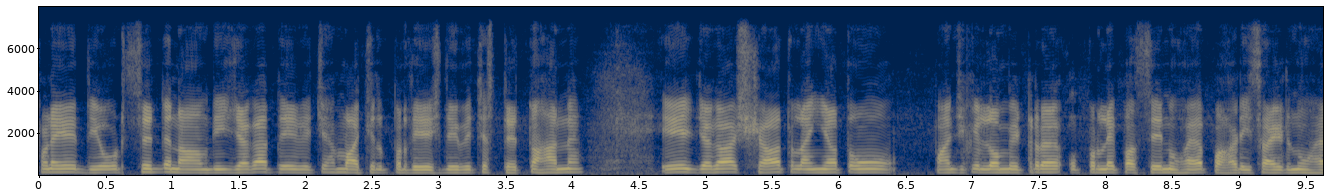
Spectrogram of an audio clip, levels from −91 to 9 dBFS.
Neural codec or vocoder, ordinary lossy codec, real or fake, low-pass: codec, 44.1 kHz, 3.4 kbps, Pupu-Codec; none; fake; 7.2 kHz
